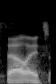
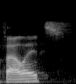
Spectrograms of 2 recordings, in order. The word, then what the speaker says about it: phthalates: polyester Wow polyester brings your blood levels of phthalates up and they've even done studies with with laundry detergents that have a lot of phalates and they show that just sit having clothing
